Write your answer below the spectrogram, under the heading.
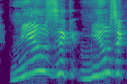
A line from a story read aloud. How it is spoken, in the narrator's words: cried the emperor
